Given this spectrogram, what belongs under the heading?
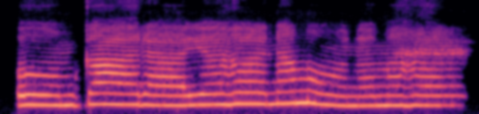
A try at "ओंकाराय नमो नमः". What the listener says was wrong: Okay, there is no two dots after ya. Omkaraya, that ends with ya, not Omkaraya. Okay, Omkaraya namo namaha. Namo namaha.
